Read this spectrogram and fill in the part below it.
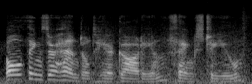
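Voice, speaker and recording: Game role: composed, commanding queen, formal and measured, clear ambient noise behind. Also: sits low, animated. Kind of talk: video game voice acting.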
